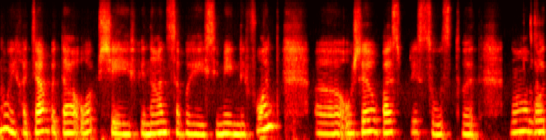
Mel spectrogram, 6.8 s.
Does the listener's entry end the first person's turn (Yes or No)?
No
